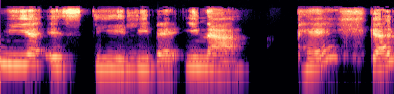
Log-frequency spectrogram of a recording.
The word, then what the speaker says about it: Pech: Ich bin die und daneben mir ist die liebe Ina Pech. Gell? Wie spricht man das aus? Pech. Pech. Wie Pech, nur mit P, Pech.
